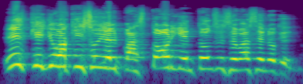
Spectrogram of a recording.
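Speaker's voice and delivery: loud, high, pompous mock rant; arrogant pastor. Preacher mocking a pastor who demands obedience, in a loud pompous rant. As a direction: puff up like a bossy pastor who must be obeyed.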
